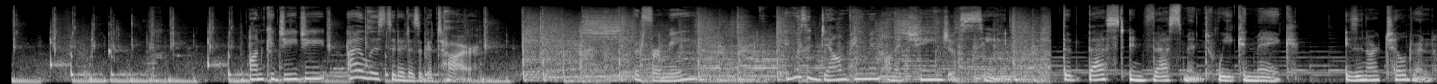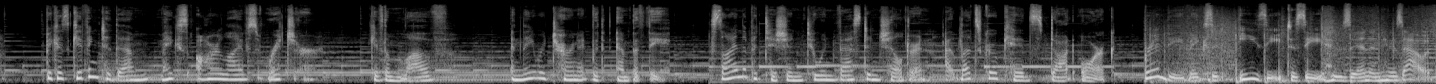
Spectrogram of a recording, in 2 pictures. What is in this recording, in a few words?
Voice, women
